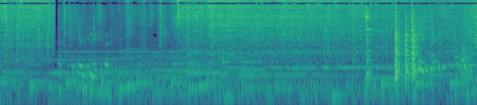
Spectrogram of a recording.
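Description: Black mustard seeds and curry leaves frying in oil in a pan make a loud, continuous sizzle with some crackle and stirring clatter, while a voice speaks briefly over it.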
